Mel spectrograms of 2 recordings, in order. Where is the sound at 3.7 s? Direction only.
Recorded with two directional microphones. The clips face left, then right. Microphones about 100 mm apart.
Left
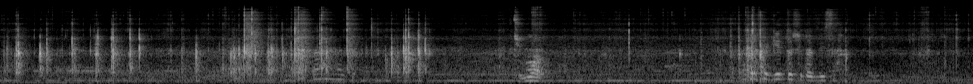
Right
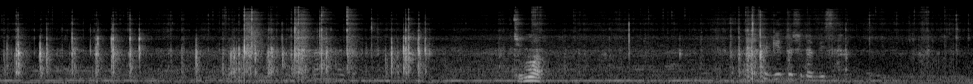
5° left (ahead or behind).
